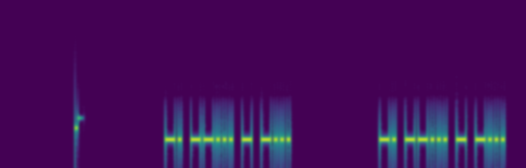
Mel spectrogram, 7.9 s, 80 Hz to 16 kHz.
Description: Morse code, heard as a keyed tone, about 25 wpm, 700 Hz. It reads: N7TB N7TB
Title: Call Signs Repeated 3x - 25wpm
